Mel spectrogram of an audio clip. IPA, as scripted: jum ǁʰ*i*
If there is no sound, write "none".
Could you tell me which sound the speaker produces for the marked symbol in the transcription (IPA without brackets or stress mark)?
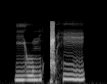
i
